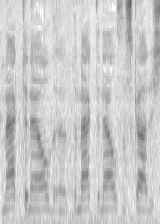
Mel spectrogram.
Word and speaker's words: McDonell: It's McDonell. The McDonell is the Scottish side, and it looks Irish, but I'm both Scottish and Irish, but it's pronounced McDonell.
